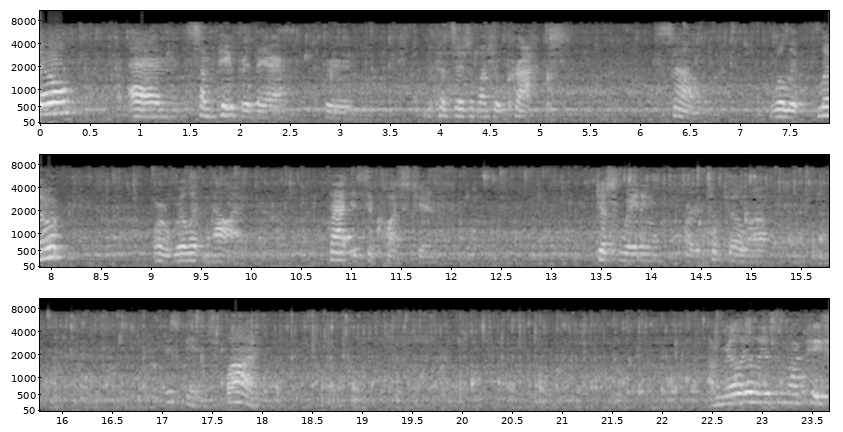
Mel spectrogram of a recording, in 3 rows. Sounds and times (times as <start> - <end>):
Water: 0.0 - 23.6
Water tap, faucet: 0.0 - 23.6.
